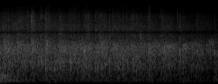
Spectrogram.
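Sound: audience applauding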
